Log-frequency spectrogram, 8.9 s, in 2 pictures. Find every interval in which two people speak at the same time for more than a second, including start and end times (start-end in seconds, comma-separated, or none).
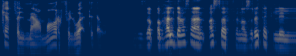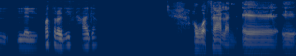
none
